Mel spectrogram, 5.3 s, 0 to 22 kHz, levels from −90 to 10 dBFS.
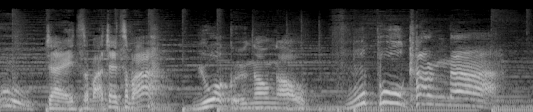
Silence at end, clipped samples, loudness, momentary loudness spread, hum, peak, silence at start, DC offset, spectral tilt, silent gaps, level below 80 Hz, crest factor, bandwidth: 0 s; under 0.1%; -18 LUFS; 9 LU; none; -4 dBFS; 0 s; under 0.1%; -5 dB/octave; none; -36 dBFS; 14 dB; 16 kHz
